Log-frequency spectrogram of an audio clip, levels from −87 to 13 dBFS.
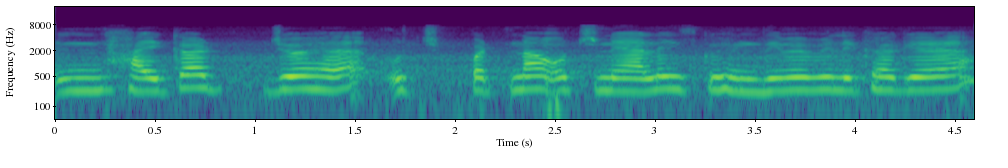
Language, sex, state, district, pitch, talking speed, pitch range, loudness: Hindi, female, Bihar, Patna, 240 Hz, 195 wpm, 230-250 Hz, -15 LUFS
